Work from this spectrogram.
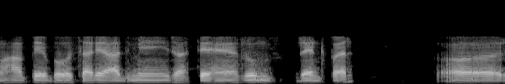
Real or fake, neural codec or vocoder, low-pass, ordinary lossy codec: fake; vocoder, 44.1 kHz, 128 mel bands, Pupu-Vocoder; 3.6 kHz; none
